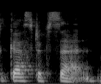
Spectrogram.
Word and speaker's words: Gustafsson: I say, well, it's like a gust of wind, but it's Gustafsson.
